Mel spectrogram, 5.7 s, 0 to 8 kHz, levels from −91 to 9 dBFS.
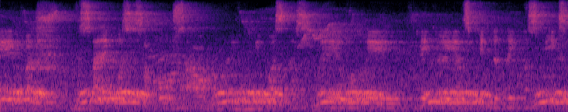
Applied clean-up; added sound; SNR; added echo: none; Bird; -5 dB; reverberation time 0.9 s.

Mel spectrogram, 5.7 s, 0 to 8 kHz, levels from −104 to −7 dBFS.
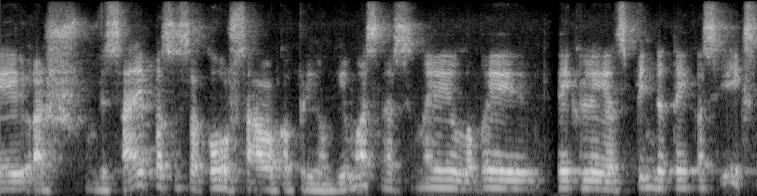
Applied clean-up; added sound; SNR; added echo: none; none; none; none.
